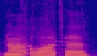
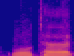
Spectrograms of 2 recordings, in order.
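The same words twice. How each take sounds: First: Said in the usual way. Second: "Walter" said the way a small Boston kid says water, lightly imitated; Boston-style word. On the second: Little sister's Boston "Walter" for water, lightly imitated. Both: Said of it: "my younger sister almost had a Boston accent".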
